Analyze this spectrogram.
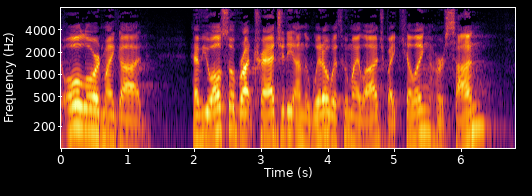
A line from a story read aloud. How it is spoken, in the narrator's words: he cried out to the Lord and said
